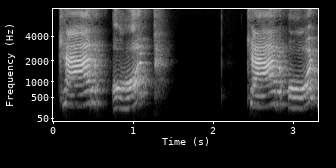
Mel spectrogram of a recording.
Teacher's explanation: here the O is pretending like a schwa sound, the easy flowing sound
